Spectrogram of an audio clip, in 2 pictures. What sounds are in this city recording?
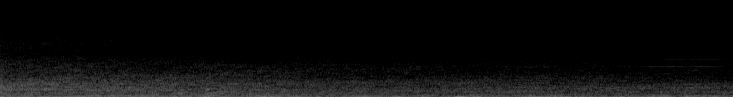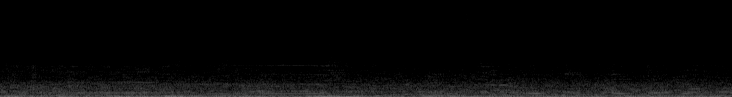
music from an unclear source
